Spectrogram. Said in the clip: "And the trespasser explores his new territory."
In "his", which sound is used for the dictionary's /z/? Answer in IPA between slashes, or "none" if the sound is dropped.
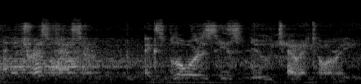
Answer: /z/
